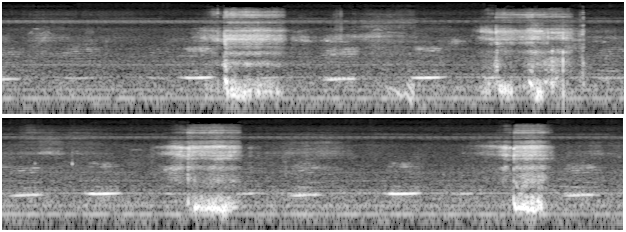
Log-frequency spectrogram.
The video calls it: Beagle snoring sound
